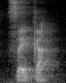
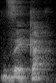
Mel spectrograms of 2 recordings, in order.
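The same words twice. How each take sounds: First: The z is voiceless, like ts. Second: The z is voiced, like dz. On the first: "la Z di tsunami" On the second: "la Z di Godzilla"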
